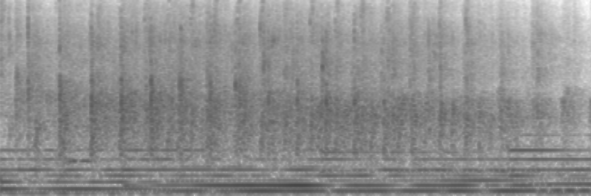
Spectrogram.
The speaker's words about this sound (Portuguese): Se você acredita nisso, aplauda o Senhor Jesus.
